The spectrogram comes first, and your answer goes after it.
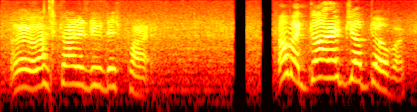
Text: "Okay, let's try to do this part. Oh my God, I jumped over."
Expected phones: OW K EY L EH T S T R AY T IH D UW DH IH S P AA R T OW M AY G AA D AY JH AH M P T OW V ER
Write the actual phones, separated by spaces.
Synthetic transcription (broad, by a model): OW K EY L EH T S T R AY T IH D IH DH IH S P AA R T OW M AY G AA D AY JH AH M P T OW V ER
